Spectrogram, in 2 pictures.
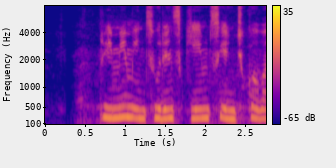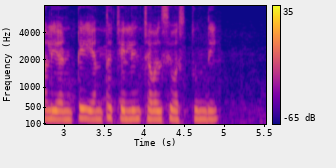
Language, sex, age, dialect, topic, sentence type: Telugu, female, 18-24, Utterandhra, banking, question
